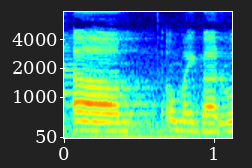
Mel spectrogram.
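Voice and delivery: ordinary talk, nothing marked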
